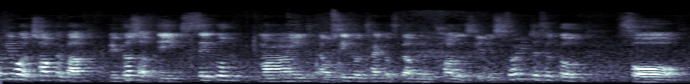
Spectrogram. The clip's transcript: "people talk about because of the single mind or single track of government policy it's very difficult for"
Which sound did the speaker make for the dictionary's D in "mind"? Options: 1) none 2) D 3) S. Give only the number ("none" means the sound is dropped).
2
